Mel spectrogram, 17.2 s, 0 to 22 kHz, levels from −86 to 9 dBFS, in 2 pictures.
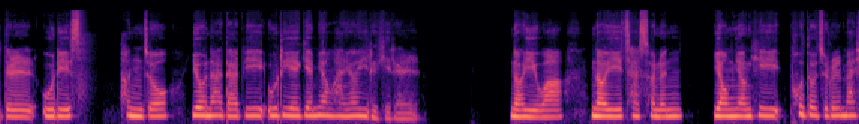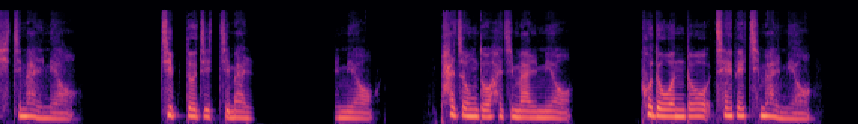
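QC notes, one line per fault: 0.79–1.22 s, call audio freeze: the speech stops and the last sound is stretched into a short buzzy tail that fades, with about 20 ms of true silence before the audio resumes exactly where it left off. About 410 ms of filler is inserted and nothing is lost, which fits late packets draining the jitter buffer as the likely cause. On a spectrogram the harmonics smear into flat horizontal bands that decay. The waveform shows a shrinking repetitive envelope.
6.91–11.04 s, jitter buffer speed-up: the speech runs about 9% fast at unchanged pitch and sounds hurried, with roughly 0.4 s of audio cut out in pitch-period slices to shrink an overfull buffer. A spectrogram keeps normal formant and harmonic spacing but shows syllables compressed in time. The waveform has tiny splice points between periods but no gaps.
11.05–11.95 s, call audio freeze: a brief buzzy continuation gives way to about 0.79 s of silence. 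The audio then picks up from the same point, with 880 ms added and nothing missing. Packets stalled in transit and starved the buffer is the likely cause. On a spectrogram this looks like a short smeared band followed by an empty block. The waveform shows a flat line in the gap.
15.08–17.15 s, jitter buffer speed-up: the speech is hurried again, about 7% fast at the same pitch, with roughly 0.15 s removed as repeated pitch-period cuts while the buffer sheds excess delay. A spectrogram shows tighter syllable timing but no change in the frequency layout. The waveform is continuous, with periods subtly dropped.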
